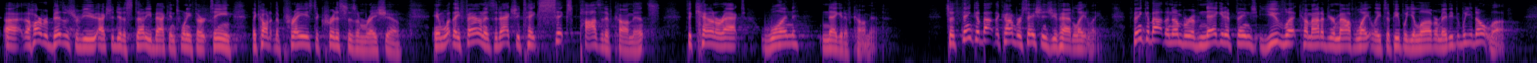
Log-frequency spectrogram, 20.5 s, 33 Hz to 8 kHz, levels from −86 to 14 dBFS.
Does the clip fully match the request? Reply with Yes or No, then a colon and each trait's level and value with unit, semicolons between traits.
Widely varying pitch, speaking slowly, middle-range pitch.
No: wide, 5.7 semitones; fast, 205 wpm; medium, 160 Hz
